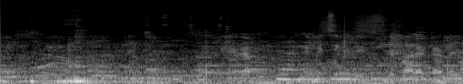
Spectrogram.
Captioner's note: people chattering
